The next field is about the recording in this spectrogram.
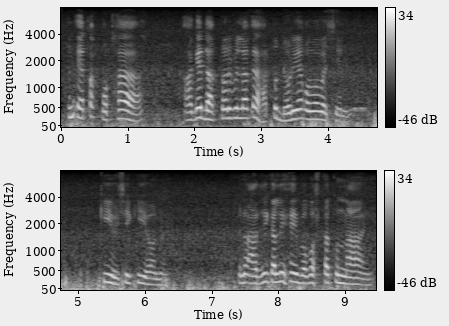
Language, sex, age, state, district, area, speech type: Assamese, male, 60+, Assam, Nalbari, rural, spontaneous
